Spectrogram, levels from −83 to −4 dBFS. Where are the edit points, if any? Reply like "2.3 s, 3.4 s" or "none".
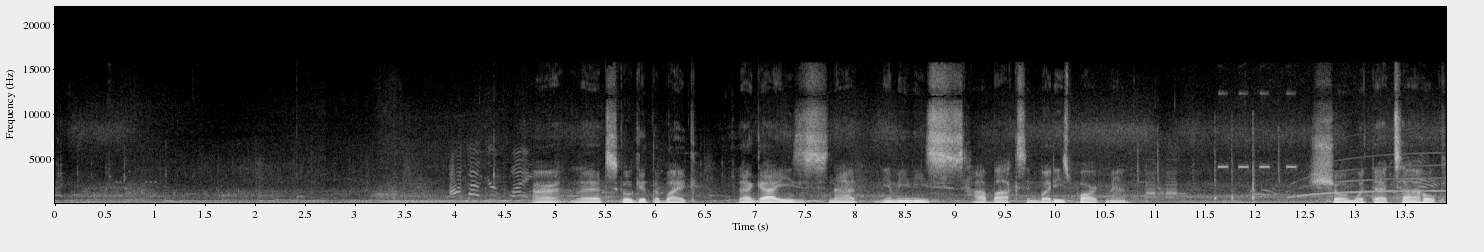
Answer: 12.7 s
